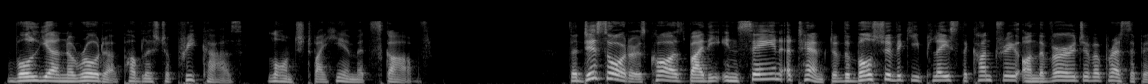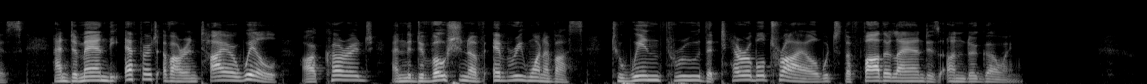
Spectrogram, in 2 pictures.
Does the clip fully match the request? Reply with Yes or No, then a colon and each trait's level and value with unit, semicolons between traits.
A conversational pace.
Yes: average, 150 wpm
